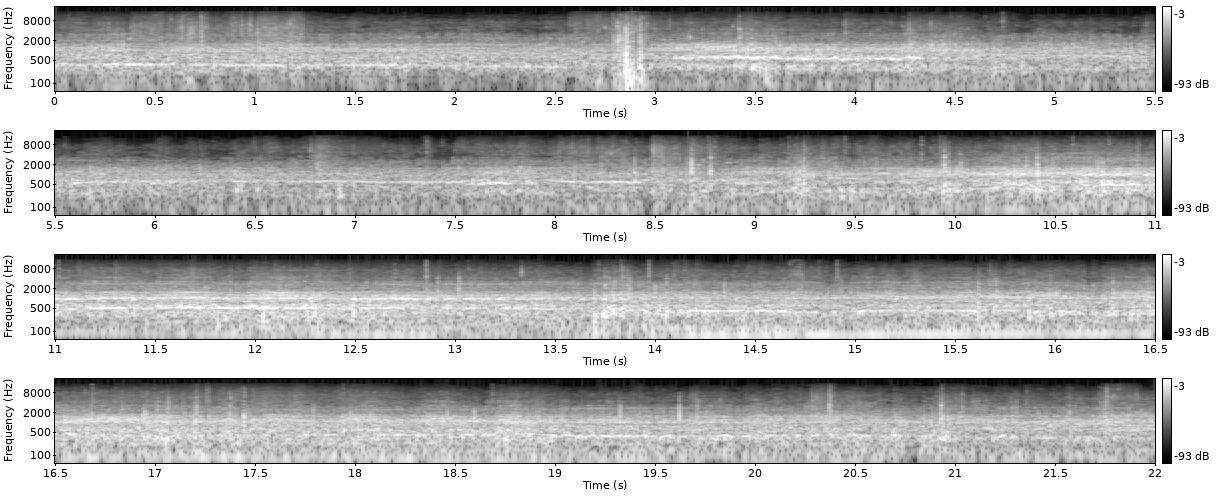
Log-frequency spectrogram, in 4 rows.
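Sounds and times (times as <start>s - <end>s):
electric motor and chain whine: 0.0s - 22.0s
tyre noise on dirt: 0.0s - 22.0s.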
